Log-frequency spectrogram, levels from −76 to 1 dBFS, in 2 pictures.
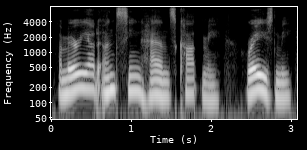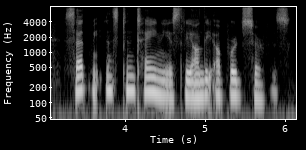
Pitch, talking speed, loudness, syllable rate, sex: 145 Hz, 145 wpm, -18 LUFS, 4.7 syllables/s, male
